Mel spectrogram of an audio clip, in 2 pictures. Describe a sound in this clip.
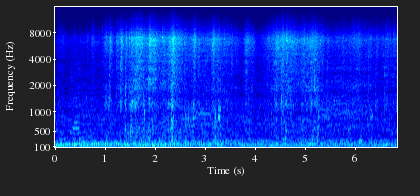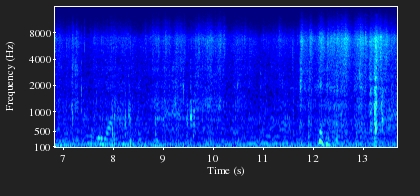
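Dry leaves rustle and crunch as monkeys move over the forest floor.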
